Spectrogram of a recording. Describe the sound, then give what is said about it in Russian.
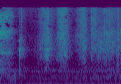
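A match is struck against a box, lit six times as part of a spell to extinguish love: a sharp scratch followed by several quick, dry rasping scrapes, fairly quiet, with no voices. “Шесть раз зажигаем”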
